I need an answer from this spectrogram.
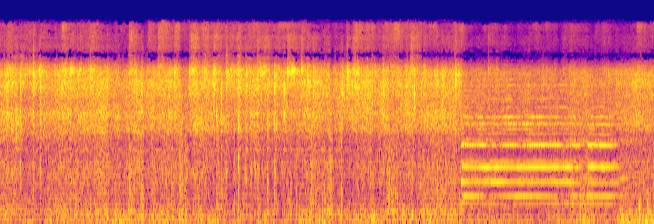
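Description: Passenger train running at speed, its wheels clattering over the rail joints. About nine seconds in, a train horn sounds one long blast of several notes together, lasting about three seconds.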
